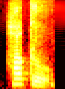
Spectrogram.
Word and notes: hokku: Indian

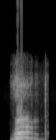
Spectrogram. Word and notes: robe: British English

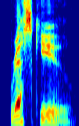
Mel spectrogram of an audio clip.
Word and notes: rescue: American English

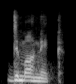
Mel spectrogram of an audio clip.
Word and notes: demonic: Indian

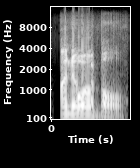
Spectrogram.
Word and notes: unknowable: American English

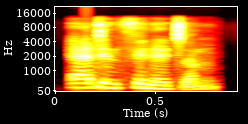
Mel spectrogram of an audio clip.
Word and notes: ad infinitum: Indian

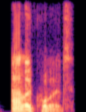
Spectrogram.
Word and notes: aliquot: British English

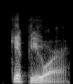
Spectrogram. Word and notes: guipure: American English

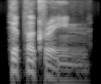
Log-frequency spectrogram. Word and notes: Hippocrene: British English

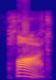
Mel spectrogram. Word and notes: plot: American English

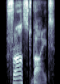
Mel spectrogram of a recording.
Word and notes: frostbite: British English

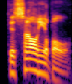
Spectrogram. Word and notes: dissoluble: American English

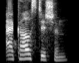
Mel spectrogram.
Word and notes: acoustician: Indian

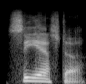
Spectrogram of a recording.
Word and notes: siesta: American English

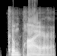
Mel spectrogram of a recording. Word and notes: compère: American English

